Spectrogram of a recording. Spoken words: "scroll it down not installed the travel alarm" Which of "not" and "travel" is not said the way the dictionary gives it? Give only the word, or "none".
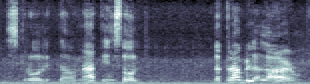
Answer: travel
